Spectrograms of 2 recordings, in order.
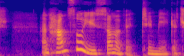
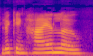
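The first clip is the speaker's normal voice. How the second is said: ordinary delivery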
